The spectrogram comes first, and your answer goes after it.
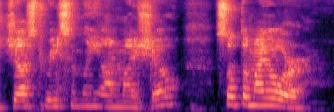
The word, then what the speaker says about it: Sotomayor: recently on my show sotomayor that's how you say it so here's the colored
